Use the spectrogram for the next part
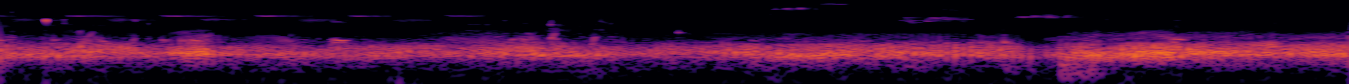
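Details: Frogs at a spring pond in Estonia keep up a continuous rattling chorus, briefly dipping near the fifth second, while birds repeat clear whistled notes and chirps above.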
